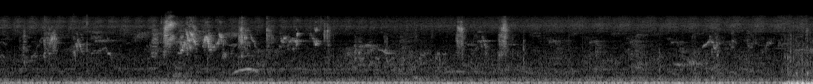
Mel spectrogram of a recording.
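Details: Social budgerigars in a colony, scattered chirps and short warbles with a sharp burst near one and a half seconds, a soft low whistle, and a thump at the end over steady hum.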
